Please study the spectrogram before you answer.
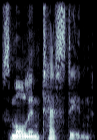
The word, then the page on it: small intestine: British English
